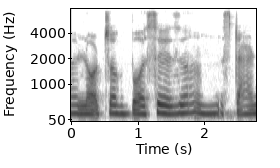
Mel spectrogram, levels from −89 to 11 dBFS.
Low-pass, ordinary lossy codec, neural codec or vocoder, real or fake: 7.2 kHz; none; none; real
